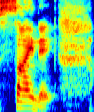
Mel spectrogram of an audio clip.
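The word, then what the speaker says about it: Scinic: ever tried the sunscreen from the korean brand cynic s-c-i-n-i-c no i've oh pronounced synic i love it how you put the pronunciation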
